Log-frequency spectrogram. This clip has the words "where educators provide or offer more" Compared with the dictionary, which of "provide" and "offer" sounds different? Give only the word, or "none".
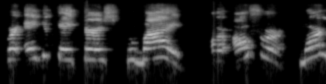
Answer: provide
